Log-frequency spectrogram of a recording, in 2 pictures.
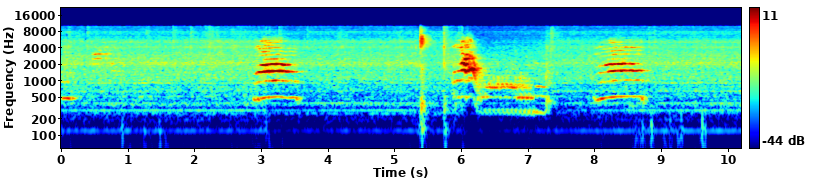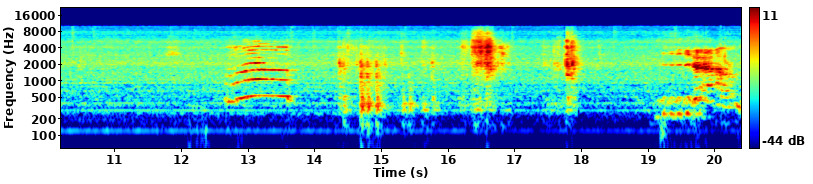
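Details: Siamese cat opening a door indoors, giving four short meows at intervals of a few seconds amid clicks, rattling and thumps from handling the door, with a final meow at the end.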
